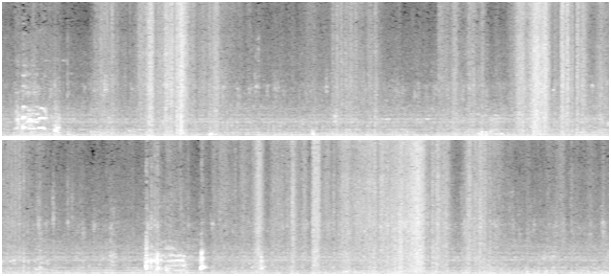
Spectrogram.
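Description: A chicken clucking in two short runs, near the start and again about ten seconds in. Underneath are several brief rustling pours as carbonized rice hull is shaken out of a woven plastic sack.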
